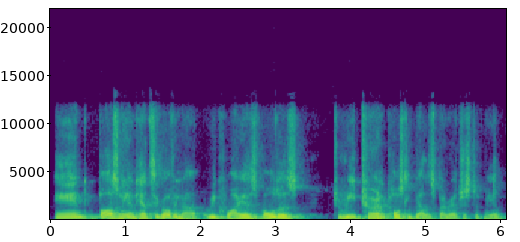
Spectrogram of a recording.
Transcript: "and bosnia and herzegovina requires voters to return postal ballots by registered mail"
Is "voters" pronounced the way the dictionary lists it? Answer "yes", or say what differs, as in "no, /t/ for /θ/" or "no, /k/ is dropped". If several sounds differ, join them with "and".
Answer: yes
